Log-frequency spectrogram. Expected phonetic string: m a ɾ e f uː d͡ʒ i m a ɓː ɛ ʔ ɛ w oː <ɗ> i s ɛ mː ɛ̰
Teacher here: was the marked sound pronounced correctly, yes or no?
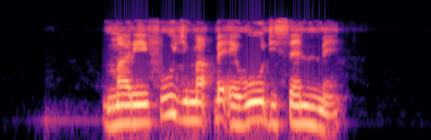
no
